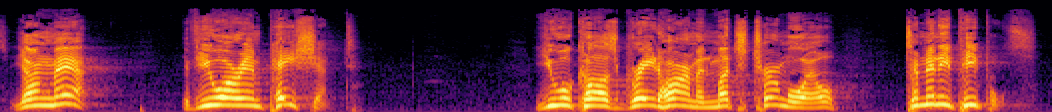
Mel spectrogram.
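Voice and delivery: loud, booming, thunderous delivery. Retelling what the Lord said to the speaker, thunderous voice of the Lord. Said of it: "This thunderous voice".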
